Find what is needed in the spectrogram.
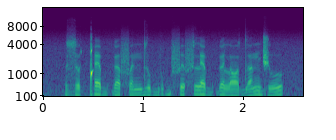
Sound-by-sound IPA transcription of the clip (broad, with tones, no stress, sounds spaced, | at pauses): z ʊ˨˥ ǃ ɛ˥˩ b ɠ ɜ˧˩ f ə˧˩ n d u˧˩ b u˨˥ b f ɪ˨˥ f l ɛ˥˩ b ɠ ə˥˩ l ɔ˧˩ d ʌ˨˥ n d͡ʒ u˨˥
